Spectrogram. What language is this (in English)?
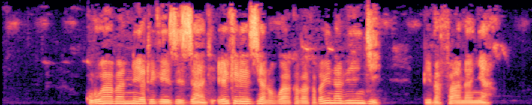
Ganda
